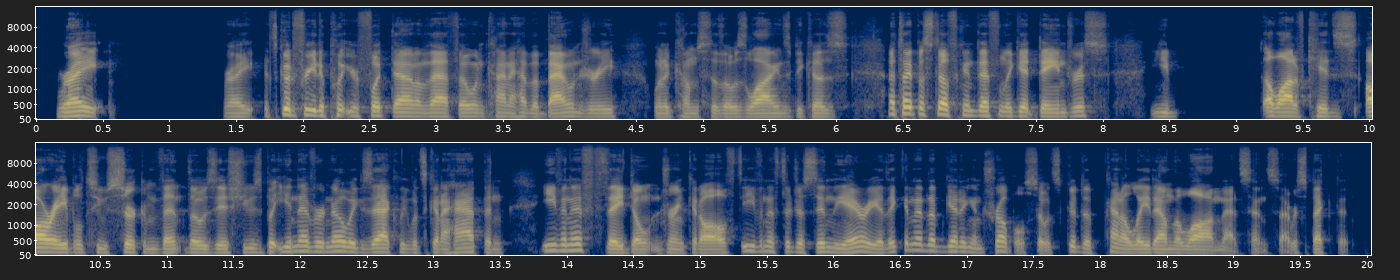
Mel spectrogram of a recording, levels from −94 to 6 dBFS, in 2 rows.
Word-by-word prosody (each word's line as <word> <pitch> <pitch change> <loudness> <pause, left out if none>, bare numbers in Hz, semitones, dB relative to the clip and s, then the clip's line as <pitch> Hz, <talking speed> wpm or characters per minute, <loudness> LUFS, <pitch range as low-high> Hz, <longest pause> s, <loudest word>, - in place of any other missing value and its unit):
Right. 135 +1 +5 0.9
Right, 115 0 -4
it's - - -13
good 180 - +7
for 180 - -3
you 165 - +7
to 150 - +2
put 145 - -3
your 135 - -3
foot 140 +1 -1
down 130 -1 +4
on 120 - -7
that, 120 -1 +4
though, 120 0 -1
and 115 - -7
kinda 120 0 -3
have 120 -1 -5
a 110 - -3
boundary 115 0 +2 0.2
when 110 0 -4
it 105 - -10
comes 105 -2 -8
to 110 - -7
those 105 0 -4
lines, 110 0 +1
because 110 -1 -6 0.3
that 195 - +1
type 210 -2 +6
of 190 - 0
stuff 180 -2 +5
can 160 -2 -3
definitely 145 -2 +1
get 140 -2 +1
dangerous. 125 +4 0 0.3
You 125 -1 -8 0.6
a 135 - +6
lot 130 -1 +8
of 125 - -5
kids 120 -3 -6
are 140 -1 +9
able 130 -1 +2
to 120 - -9
circumvent 115 -1 -2
those 120 -1 -2
issues, 120 +2 -5
but - - 0
you 150 - -3
never 160 -1 -1
know 155 0 +1
exactly 130 -1 +1
what's 115 -2 -11
gonna 110 - -2
happen 125 -4 -2 0.3
even 185 +1 -1
if 190 0 -3
they 120 -2 +6
don't 110 -1 -2
drink 110 -4 -5
at - - -2
all, 105 0 +3
f 110 - -12
even 165 -1 -6
if 150 - -5
they're 150 - -8
just 140 0 -6
in 140 0 0
the 125 -1 -1
area, 140 -7 +1
they 145 - -4
can 195 +4 -6
end 190 - -3
up 175 -4 -2
getting 155 -2 -3
in 125 - -7
trouble, 155 +4 -4
so - - -7
it's - - -13
good - - -6
to - - -5
kinda 115 - 0
lay 115 +1 0
down 115 -1 +1
the 110 - -3
law 110 -1 +3
in 105 - -6
that - - -7
sense, - - -13
I - - -7
respect - - -7
it. - - -17
125 Hz, 270 wpm, -25 LUFS, 115-145 Hz, 0.9 s, are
